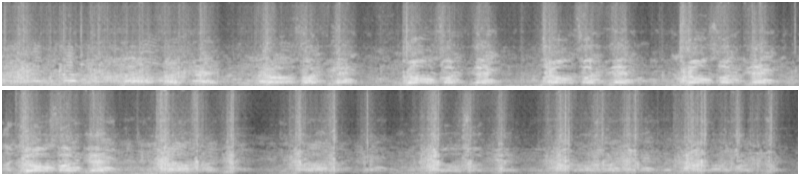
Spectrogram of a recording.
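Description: A large crowd chants and cheers outdoors.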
